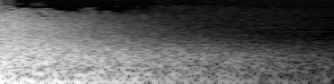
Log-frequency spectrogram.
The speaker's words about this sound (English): I'll give you a remote bomb noise for the people in the cabin.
